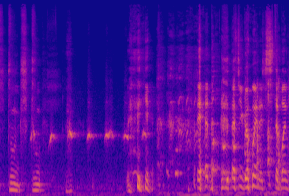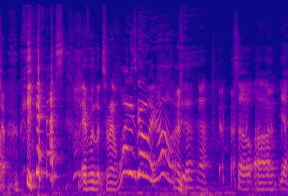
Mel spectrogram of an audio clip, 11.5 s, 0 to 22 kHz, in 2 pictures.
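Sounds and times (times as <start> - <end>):
person whistling a tune: 0.0 - 3.2
speech: 0.2 - 1.6, 2.6 - 11.5
chatter: 2.5 - 11.5
burst of laughter: 2.6 - 7.6, 9.1 - 11.5.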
